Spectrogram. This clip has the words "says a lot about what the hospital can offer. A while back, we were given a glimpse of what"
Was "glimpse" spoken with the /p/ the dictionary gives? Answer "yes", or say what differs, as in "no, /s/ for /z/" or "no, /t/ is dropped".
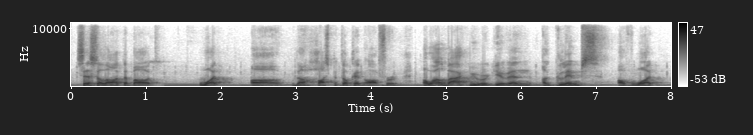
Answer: yes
